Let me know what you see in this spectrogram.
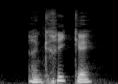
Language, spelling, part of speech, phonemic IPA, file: French, criquet, noun, /kʁi.kɛ/, Fr-criquet.ogg
- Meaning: locust (insect)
